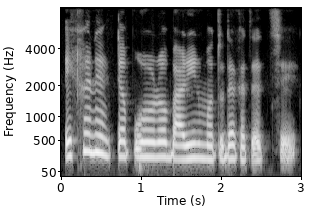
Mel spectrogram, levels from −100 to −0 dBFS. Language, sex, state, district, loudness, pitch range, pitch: Bengali, female, West Bengal, Alipurduar, -13 LUFS, 210-240 Hz, 235 Hz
